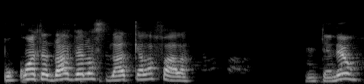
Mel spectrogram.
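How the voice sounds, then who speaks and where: Casual sales trainer. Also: male voice, high-pitched, normal speed, dull audio. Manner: casual, keeps checking in with the audience. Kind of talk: live online sales training talk.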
